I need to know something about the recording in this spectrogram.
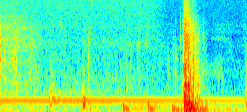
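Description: A car door is pulled shut near the end, one loud thunk, over a steady droning music tone with soft low pulses.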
